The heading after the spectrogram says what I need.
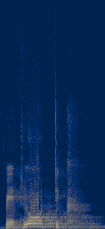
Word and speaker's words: patriotic: Patriotic, patriotic, o tick, tick 1, o 2. That's why we'll take o second syllable from the end. Ending నుంచి మనకు రెండో syllable ఏంది? o వస్తుంది. Patriotic, o one syllable.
